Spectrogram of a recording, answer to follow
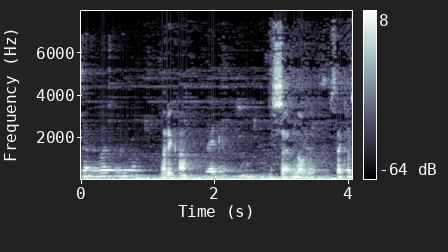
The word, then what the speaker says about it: Reka: Reka. Second stress syllable.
